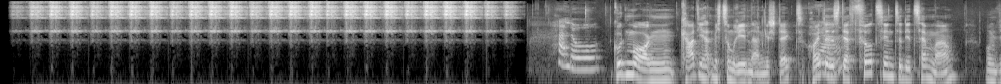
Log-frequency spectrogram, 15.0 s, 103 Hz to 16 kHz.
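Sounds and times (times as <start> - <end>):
sleigh bells shaking: 0.2 - 7.9.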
